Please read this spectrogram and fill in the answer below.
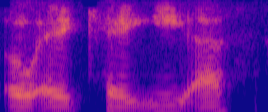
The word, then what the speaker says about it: Oakes: There is a silent E in my last name, so it's OAKES.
